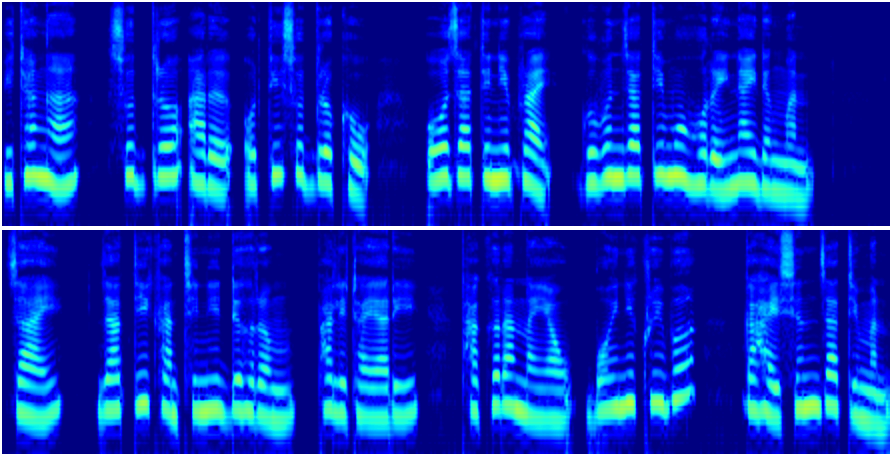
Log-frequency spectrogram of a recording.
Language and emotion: Bodo, neutral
